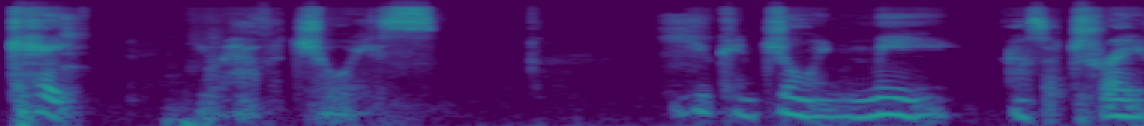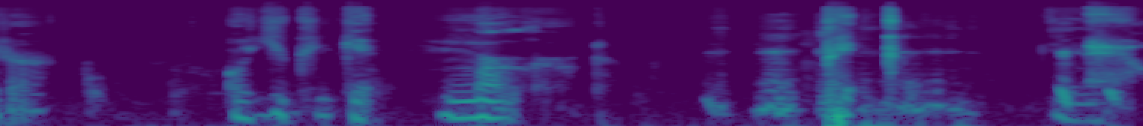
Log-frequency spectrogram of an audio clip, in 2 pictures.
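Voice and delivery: soft, unbothered whispered threat; calm Phaedra whisper. Retold or imitated. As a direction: hush it like a calm ultimatum. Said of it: "And she says".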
